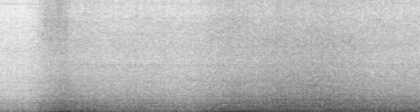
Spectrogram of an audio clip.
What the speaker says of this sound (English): Missy, give it a little rev.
